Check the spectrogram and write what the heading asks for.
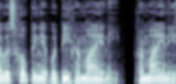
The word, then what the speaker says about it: Hermione: of Harry and said, in the slow, emphatic way a teacher corrects a first year's pronunciation, "Hermione." "Her." "Me-own." "Nay." "Dog." said Harry. "Hermione."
